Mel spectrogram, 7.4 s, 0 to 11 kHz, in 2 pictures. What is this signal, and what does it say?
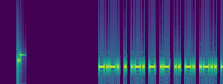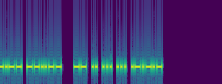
Morse code, heard as a keyed tone, about 40 wpm, 700 Hz. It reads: CERTAINLY, MISS.
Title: Sentences from Top 1000 Words - Review Part 3 - 40wpm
